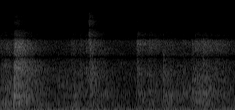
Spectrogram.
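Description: Nearly silent empty room with a few faint footsteps on a bare floor, about half a second apart.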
